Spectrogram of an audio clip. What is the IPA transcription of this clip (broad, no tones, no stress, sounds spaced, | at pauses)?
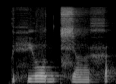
fʲ o d t͡ɕ a̤ x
